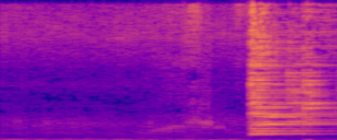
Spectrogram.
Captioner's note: sling whips; loud metal ringing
